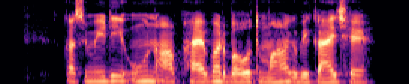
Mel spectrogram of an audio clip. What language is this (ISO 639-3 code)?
mai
